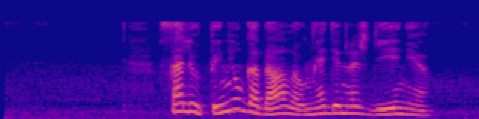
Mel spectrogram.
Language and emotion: Russian, positive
